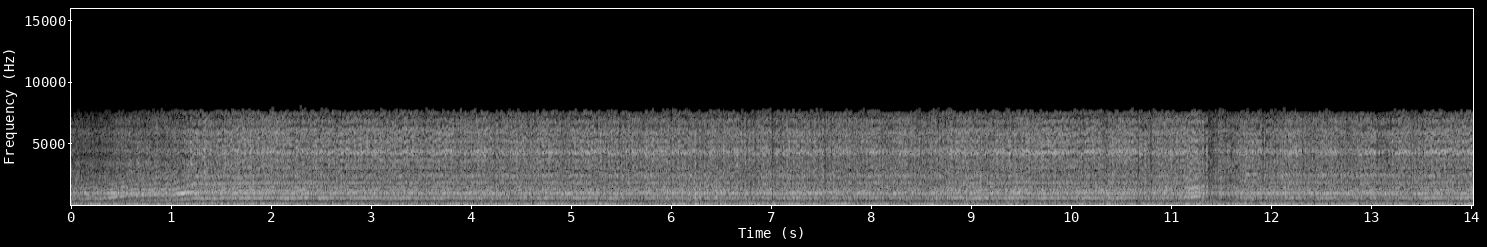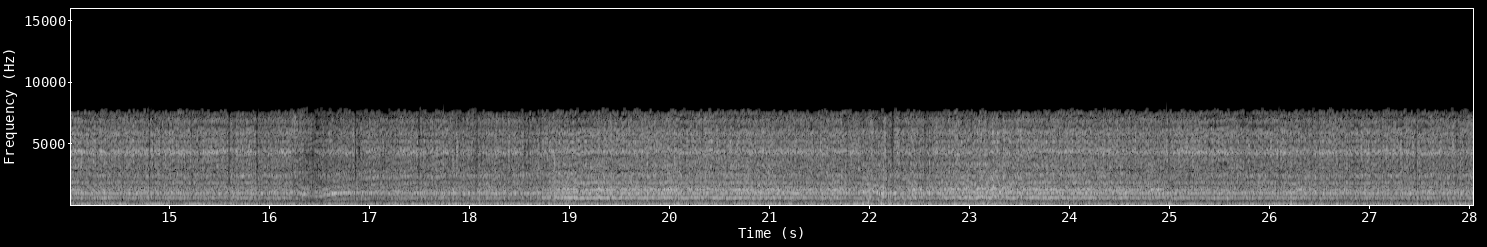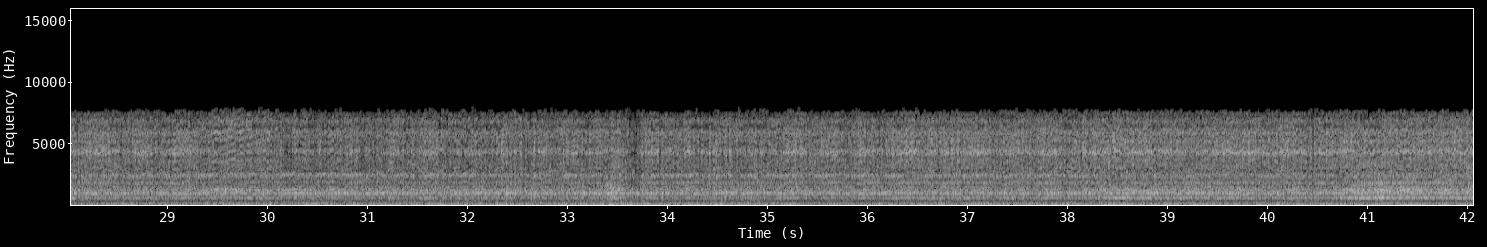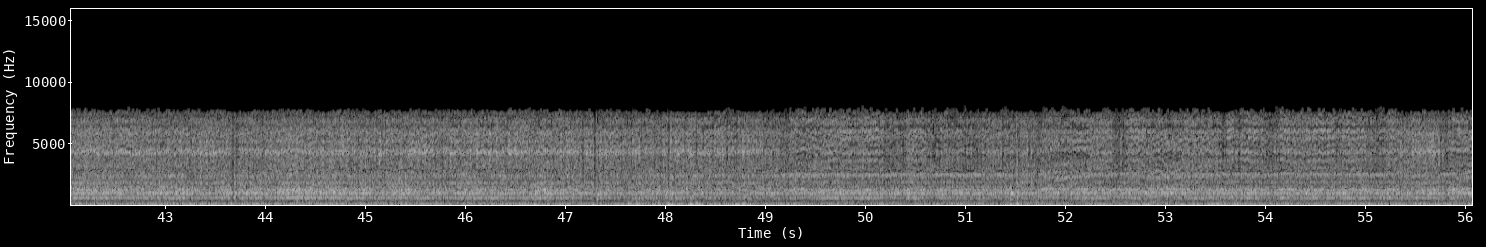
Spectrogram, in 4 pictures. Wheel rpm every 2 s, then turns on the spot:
120, 160, 160, 160, 160, 170, 160, 160, 150, 160, 170, 170, 160, 160, 160, 160, 160, 160, 160, 160, 160, 160, 160, 160, 160, 160, 160, 160.
none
